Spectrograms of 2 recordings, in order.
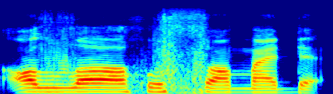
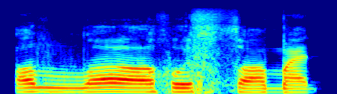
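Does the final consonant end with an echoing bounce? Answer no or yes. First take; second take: Yes; No. First: The final consonant is released with an echoing bounce. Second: The final consonant is closed without a bounce. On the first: The speaker calls it right. "Tapi yang betul dia macam mana?" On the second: The speaker calls it wrong. "Kalau orang yang tak belajar tajwid, mungkin dia akan baca macam ni"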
